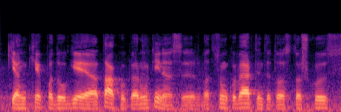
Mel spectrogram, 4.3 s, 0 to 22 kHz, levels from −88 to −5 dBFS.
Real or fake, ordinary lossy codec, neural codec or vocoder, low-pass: real; MP3, 64 kbps; none; 7.2 kHz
